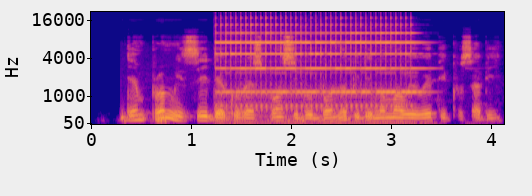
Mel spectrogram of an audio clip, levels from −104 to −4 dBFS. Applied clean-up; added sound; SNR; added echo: none; Telephone; -4 dB; none.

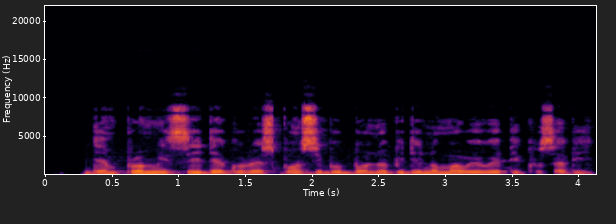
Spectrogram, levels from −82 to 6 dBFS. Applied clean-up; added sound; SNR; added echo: none; none; none; none.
